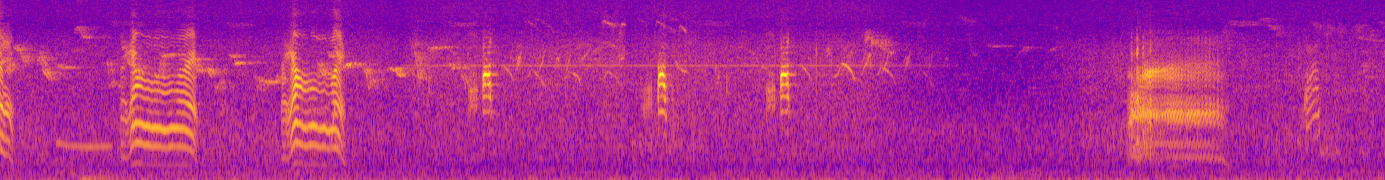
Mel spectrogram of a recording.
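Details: Common raven calling in a hissing, noisy setting: hoarse, harmonic croaks with a falling, stepped pattern, spaced a second or more apart, plus a few short clicks and a faint steady high tone.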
